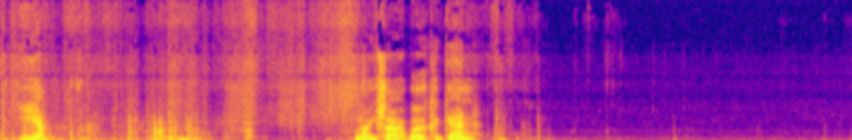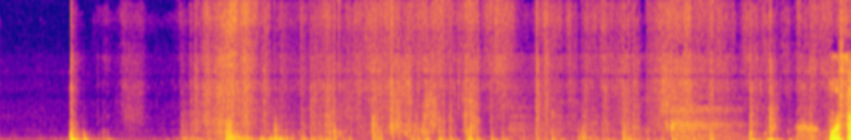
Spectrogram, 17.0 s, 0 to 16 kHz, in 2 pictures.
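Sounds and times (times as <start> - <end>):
paper poster rustling: 0.0 - 3.9, 10.4 - 17.0.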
